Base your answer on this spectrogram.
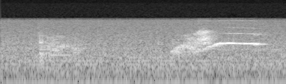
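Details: A black European Shorthair cat indoors gives a faint short sound, then a drawn-out meow that swells and falls away over about a second.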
